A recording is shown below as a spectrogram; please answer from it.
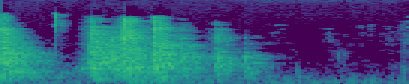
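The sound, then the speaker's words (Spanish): A door opens as a radio-drama sound effect in a scene from H. G. Wells' The Invisible Man, a short run of dull clunks and rustling thumps lasting about two seconds, moderately loud and heard alone. “Eady entró en la casa, abriéndole la puerta lo imprescindible para que el coronel pudiera pasar.”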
